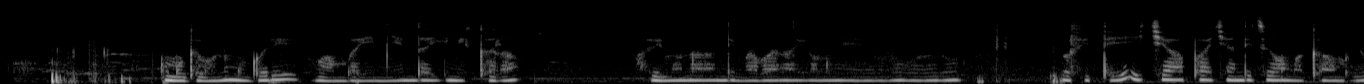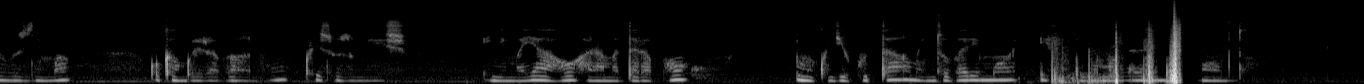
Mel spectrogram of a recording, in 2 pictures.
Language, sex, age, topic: Kinyarwanda, female, 25-35, health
